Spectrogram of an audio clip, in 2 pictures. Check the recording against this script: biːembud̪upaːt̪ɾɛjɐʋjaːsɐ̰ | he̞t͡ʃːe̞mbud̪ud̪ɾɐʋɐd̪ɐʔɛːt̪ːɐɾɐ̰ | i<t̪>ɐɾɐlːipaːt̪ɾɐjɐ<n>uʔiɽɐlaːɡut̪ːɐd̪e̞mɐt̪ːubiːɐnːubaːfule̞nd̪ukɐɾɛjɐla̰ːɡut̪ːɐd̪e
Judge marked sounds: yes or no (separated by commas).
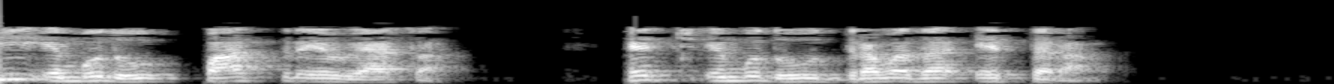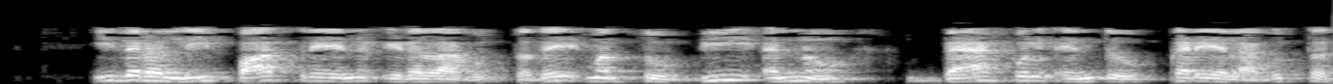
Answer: no, no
